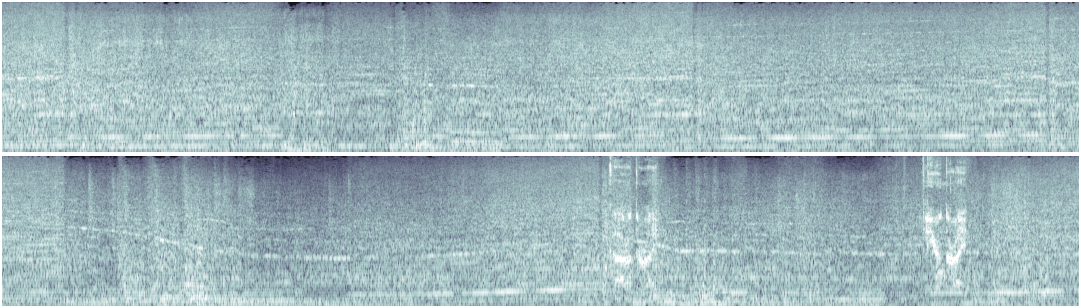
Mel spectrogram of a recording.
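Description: A racing car engine roars steadily, its pitch rising and falling as it shifts gears.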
